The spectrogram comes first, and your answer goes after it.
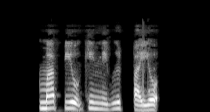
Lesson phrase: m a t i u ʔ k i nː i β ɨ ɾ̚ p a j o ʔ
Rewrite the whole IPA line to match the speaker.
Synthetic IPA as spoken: m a p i u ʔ k i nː i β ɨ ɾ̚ p a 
